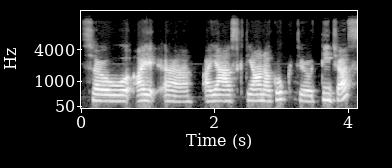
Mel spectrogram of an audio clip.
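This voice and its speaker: A woman's voice: medium pitch, steady tone, takes it slowly, fairly bright tone. Modest woman introducing herself on a call. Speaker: education technology officer. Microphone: video call.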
